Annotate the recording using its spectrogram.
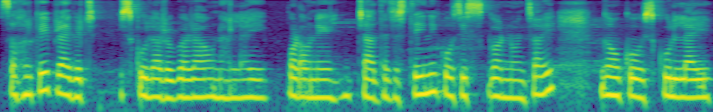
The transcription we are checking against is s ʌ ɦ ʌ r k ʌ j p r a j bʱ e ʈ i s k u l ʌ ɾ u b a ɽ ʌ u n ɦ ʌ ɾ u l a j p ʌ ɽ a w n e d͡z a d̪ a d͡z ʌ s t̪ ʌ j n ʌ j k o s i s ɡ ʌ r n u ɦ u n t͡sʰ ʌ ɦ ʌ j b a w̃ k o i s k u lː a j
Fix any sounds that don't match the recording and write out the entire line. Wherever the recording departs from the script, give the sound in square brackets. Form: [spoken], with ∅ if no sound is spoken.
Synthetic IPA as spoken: s ʌ ɦ ʌ r k ʌ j p r a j bʱ e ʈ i s k u l ʌ ɾ u b a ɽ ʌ u n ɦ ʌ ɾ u l a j p ʌ ɽ a w n e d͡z a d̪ a d͡z ʌ s t̪ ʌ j n ʌ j k o s i s ɡ ʌ r n u ɦ u n t͡sʰ ʌ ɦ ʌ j [ɡ] a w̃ k o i s k u lː a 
